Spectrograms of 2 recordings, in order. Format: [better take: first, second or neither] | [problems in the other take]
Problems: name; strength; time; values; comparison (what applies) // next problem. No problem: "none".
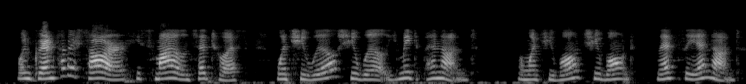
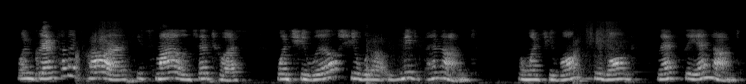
first | noise reduction (neural separator model SepFormer DNS4)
